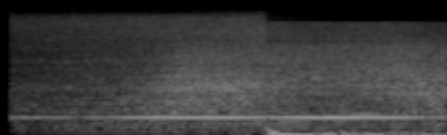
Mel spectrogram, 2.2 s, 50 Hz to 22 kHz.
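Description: F/A-18 fighter jet engines running at full power during a carrier catapult launch, with afterburners lit. It is a loud rushing noise that builds over the first second, with a steady tone running through it, and a deep rumble comes in about a second and a half in.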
